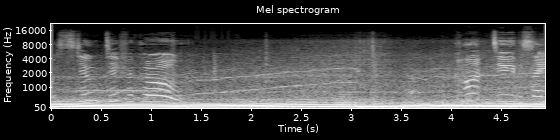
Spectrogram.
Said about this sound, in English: This car's also so noisy.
